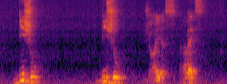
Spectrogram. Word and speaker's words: bijou: B, I com J mais esse U acentuado vai ficar Bijou.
